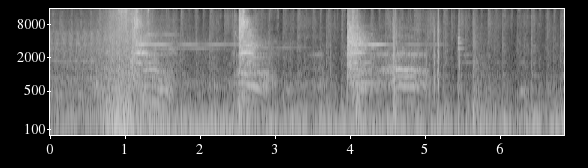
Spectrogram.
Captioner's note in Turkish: Savaş sesleri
